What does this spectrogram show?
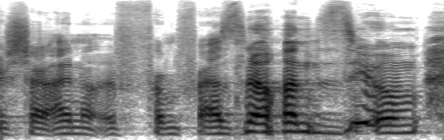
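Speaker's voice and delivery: ordinary delivery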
